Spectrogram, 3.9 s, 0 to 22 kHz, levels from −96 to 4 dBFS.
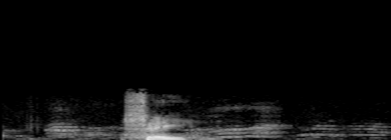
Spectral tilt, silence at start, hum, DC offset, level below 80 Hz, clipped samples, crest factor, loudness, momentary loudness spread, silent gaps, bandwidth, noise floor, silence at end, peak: -5.5 dB/octave; 1.25 s; none; under 0.1%; -58 dBFS; under 0.1%; 20 dB; -15 LUFS; 23 LU; none; 7.8 kHz; -58 dBFS; 2.05 s; -2 dBFS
